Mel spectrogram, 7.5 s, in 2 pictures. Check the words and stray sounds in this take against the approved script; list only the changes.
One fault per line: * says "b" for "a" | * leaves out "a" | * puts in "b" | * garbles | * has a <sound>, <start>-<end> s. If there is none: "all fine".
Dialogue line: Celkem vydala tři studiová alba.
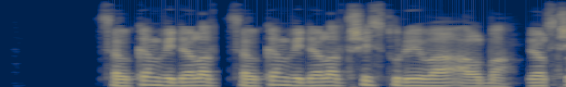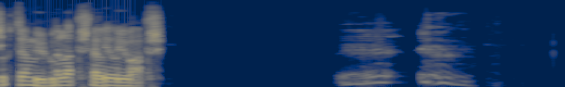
* puts in "celkem vydala"
* garbles
* has a cough, 6.0-7.0 s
